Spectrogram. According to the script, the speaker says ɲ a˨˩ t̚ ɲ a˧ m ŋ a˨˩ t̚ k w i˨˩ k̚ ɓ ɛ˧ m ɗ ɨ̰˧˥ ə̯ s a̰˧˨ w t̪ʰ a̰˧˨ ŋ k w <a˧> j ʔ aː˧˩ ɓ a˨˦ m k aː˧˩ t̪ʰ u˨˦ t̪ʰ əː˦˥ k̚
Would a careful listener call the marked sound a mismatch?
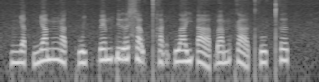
no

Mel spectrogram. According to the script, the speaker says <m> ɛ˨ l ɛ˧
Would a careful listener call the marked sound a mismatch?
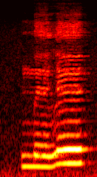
no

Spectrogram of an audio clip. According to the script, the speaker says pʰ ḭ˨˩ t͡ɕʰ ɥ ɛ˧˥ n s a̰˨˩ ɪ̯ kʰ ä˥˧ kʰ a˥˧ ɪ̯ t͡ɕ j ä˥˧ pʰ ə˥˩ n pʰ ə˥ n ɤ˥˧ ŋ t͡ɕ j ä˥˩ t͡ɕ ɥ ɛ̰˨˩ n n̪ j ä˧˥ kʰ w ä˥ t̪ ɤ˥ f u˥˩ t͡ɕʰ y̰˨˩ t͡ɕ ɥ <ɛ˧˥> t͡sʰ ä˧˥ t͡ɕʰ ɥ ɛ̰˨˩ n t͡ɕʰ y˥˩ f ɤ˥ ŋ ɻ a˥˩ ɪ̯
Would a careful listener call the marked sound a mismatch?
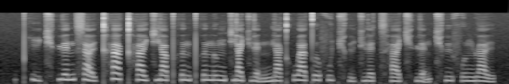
no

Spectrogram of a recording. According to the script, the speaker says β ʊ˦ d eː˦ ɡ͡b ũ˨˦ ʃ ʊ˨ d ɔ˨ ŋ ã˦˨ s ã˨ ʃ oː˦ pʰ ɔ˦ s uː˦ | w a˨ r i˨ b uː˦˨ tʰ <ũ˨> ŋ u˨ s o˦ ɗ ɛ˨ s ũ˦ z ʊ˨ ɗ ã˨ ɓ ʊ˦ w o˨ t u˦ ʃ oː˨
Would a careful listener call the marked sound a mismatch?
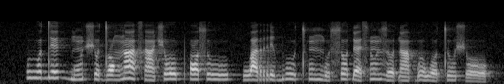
yes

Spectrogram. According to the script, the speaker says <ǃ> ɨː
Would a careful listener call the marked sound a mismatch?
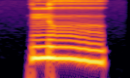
yes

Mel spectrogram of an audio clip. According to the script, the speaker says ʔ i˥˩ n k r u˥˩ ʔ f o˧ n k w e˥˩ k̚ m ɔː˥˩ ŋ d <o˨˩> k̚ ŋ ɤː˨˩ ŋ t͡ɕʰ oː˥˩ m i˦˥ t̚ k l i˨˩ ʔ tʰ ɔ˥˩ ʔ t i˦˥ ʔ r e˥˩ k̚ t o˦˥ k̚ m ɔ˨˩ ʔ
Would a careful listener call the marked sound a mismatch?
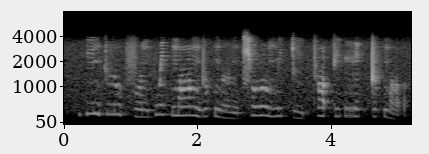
yes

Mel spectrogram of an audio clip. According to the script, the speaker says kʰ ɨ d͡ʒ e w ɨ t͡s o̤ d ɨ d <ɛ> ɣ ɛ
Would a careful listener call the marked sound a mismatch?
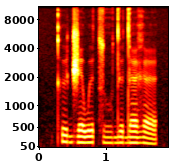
no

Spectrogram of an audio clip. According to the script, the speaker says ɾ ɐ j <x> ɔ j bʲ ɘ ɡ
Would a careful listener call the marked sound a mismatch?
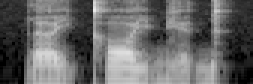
yes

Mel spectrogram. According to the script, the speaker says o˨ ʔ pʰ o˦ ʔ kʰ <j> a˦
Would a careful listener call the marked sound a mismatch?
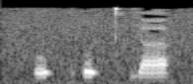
no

